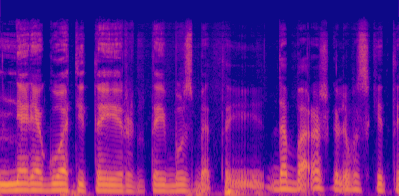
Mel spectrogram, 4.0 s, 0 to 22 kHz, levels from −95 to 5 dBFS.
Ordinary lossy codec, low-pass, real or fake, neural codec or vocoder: Opus, 64 kbps; 14.4 kHz; real; none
